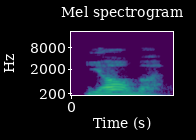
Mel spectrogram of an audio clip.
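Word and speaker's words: jobbe: et and it is group one so j-o-b-b-e yabba um to work yaber um is i work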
